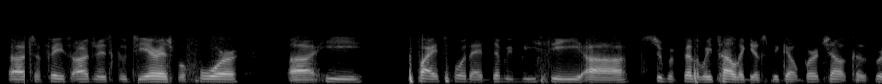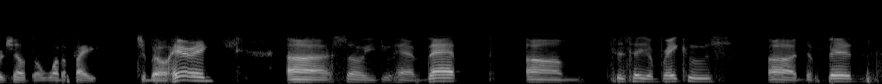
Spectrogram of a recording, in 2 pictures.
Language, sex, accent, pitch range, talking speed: English, male, American, 115-140 Hz, 130 wpm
